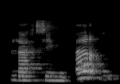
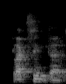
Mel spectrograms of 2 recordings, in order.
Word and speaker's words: Plaxintar: Hablamos de Gregory Plaxintar. Dime, Gregory, si lo pronuncio bien o cómo se pronuncia. Perfectamente, perfectamente. Plaxintar, sí, está bien.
